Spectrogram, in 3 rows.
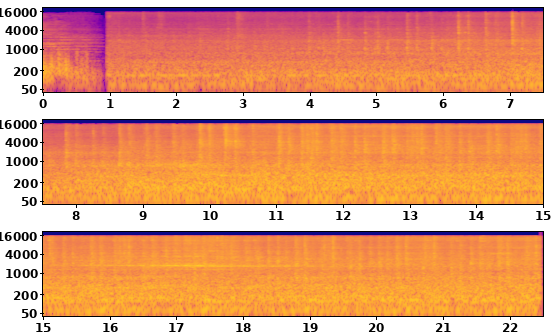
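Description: R68 subway train running on the tracks, wheels clattering over rail joints. It grows louder over the first eight seconds or so, then holds steady, with a brief faint squeal about three-quarters of the way through. A pitched sound cuts off abruptly about a second in.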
